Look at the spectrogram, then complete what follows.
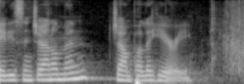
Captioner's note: applause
